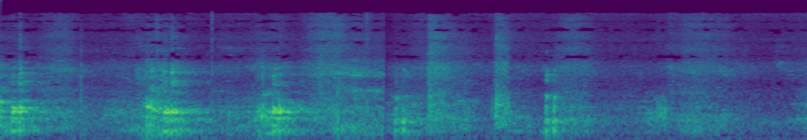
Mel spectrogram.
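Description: Piglets squealing and grunting in short calls as they jostle for the sow's teats. The calls are thickest in the first second and a half and thin out afterwards, with a few short knocks around the middle.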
